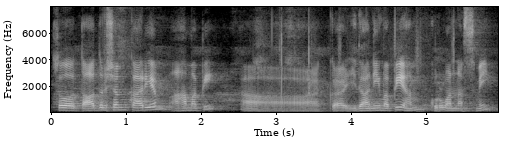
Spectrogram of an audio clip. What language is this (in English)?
Sanskrit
